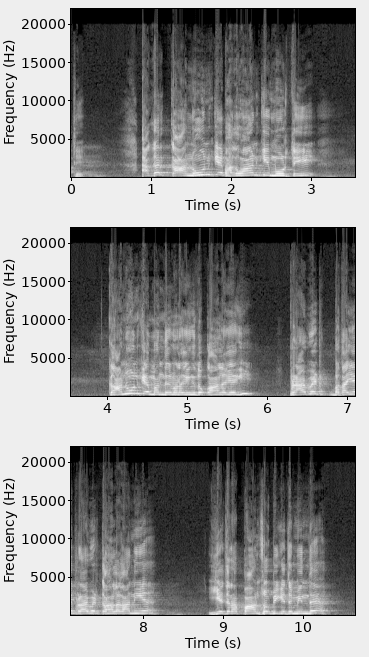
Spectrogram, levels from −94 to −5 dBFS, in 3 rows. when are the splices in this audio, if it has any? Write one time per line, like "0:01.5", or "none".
none

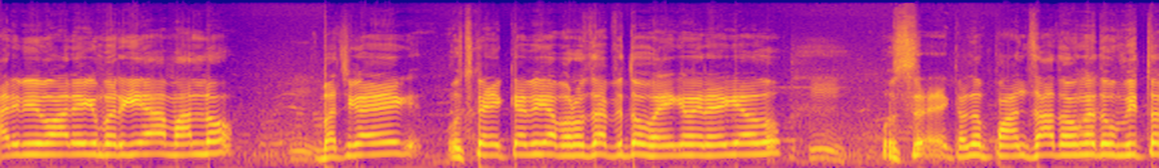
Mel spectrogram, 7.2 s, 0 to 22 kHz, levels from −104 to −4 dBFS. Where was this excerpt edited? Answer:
none

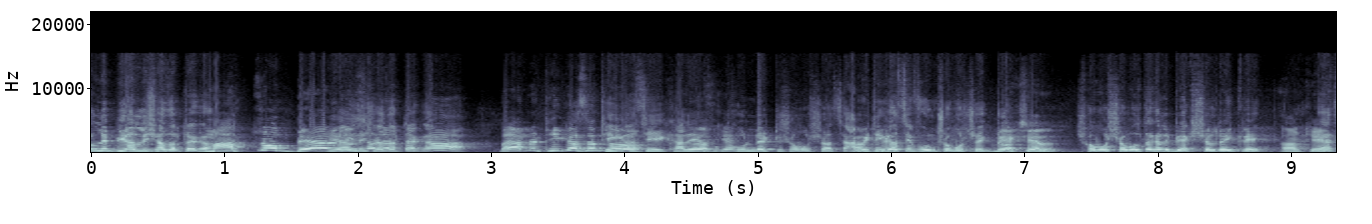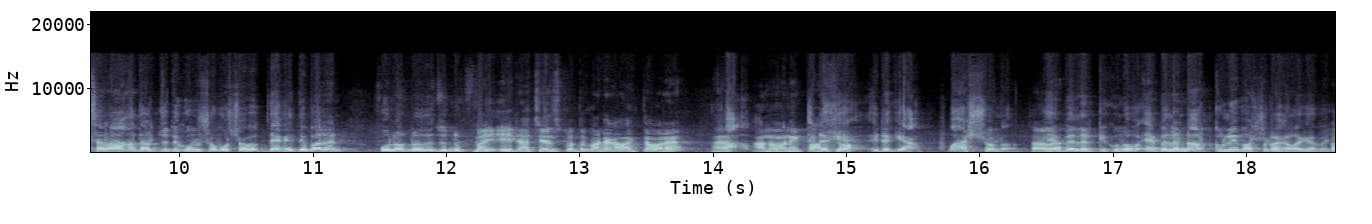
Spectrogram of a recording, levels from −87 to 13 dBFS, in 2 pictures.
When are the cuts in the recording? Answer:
none

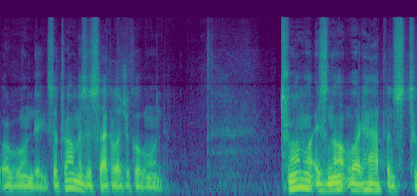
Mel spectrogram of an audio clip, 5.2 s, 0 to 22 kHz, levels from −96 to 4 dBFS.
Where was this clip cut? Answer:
0:03.4

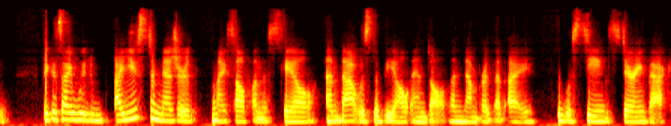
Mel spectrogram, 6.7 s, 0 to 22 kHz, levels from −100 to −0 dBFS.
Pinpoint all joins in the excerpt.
0:05.4

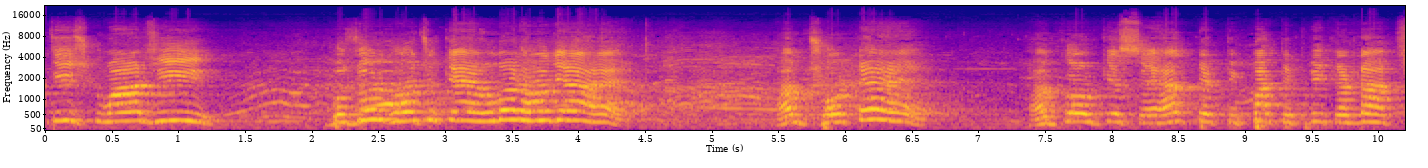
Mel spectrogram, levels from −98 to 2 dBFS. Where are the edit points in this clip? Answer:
none

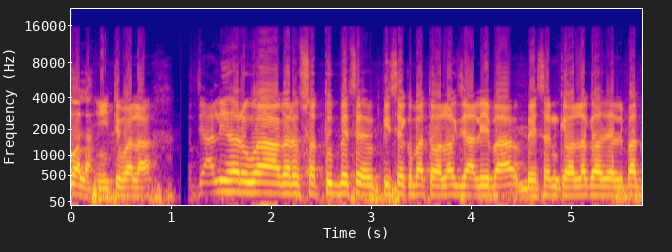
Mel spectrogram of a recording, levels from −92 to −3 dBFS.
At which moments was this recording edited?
0:01.1

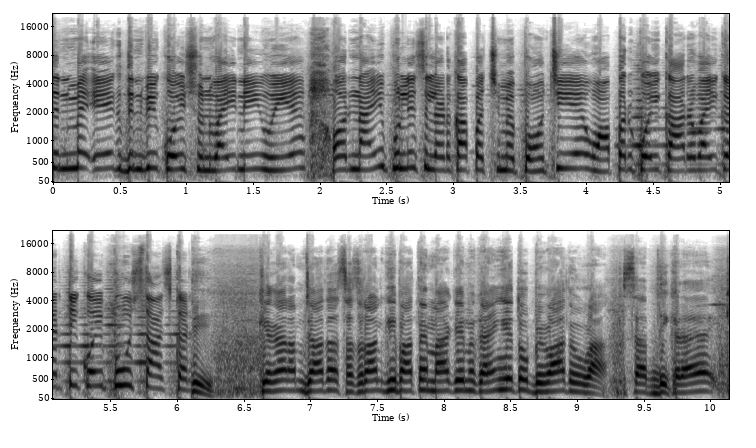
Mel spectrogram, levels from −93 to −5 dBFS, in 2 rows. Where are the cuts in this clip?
0:06.1
0:09.4

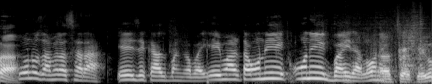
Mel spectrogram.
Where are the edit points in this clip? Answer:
0:01.0

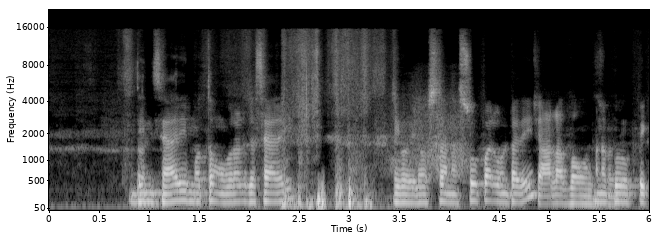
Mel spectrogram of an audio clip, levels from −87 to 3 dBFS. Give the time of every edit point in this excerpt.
none

